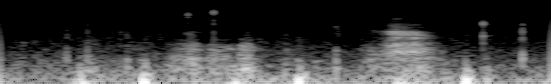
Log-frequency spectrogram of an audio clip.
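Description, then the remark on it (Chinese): A muffled heartbeat thumps steadily and low, heard with an ear pressed against a chest during a hug, with faint fabric rustling and breathy noise in the background. “能听见我的心跳吗？”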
